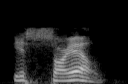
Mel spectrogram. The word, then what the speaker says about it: Israel: By the way, how would you say the Prince of El? Israel. And that's what I believe the true pronunciation of Israel is.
